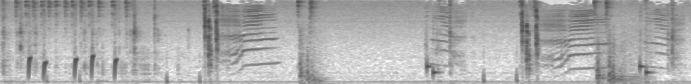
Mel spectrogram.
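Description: Short game sound effects blip and chime as items move in a menu.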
